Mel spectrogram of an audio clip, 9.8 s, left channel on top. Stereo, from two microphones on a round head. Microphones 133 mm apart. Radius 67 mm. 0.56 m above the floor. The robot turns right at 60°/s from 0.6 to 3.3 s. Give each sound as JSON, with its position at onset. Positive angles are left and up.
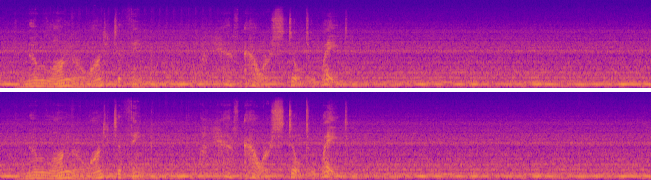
{"t": 0.2, "sound": "a man speaking", "azimuth_deg": 155, "distance_m": 1.2}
